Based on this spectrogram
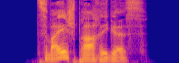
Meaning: strong/mixed nominative/accusative neuter singular of zweisprachig
- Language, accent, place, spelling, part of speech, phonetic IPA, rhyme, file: German, Germany, Berlin, zweisprachiges, adjective, [ˈt͡svaɪ̯ˌʃpʁaːxɪɡəs], -aɪ̯ʃpʁaːxɪɡəs, De-zweisprachiges.ogg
